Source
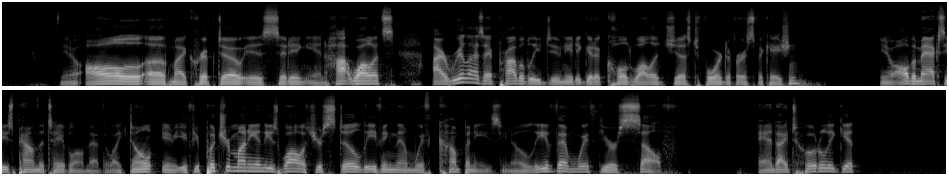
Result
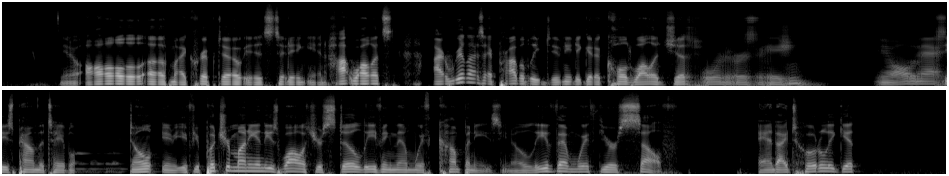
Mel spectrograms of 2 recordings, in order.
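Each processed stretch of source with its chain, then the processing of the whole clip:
0:00.86–0:05.98: low-shelf EQ 150 Hz +4.5 dB + tremolo along a rectified sine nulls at 9.4 Hz
0:06.82–0:09.44: spectrum smeared in time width 82 ms + high-shelf EQ 2,900 Hz −8 dB + downward compressor 12 to 1, threshold −32 dBFS
0:10.17–0:10.71: resonances in every octave B, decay 0.3 s + multiband upward and downward compressor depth 100%
whole clip: no processing

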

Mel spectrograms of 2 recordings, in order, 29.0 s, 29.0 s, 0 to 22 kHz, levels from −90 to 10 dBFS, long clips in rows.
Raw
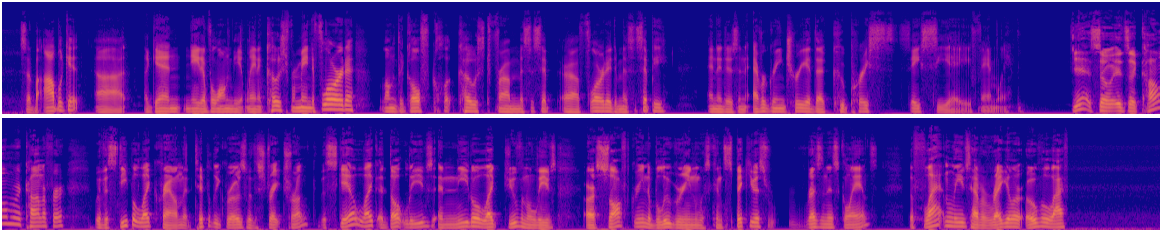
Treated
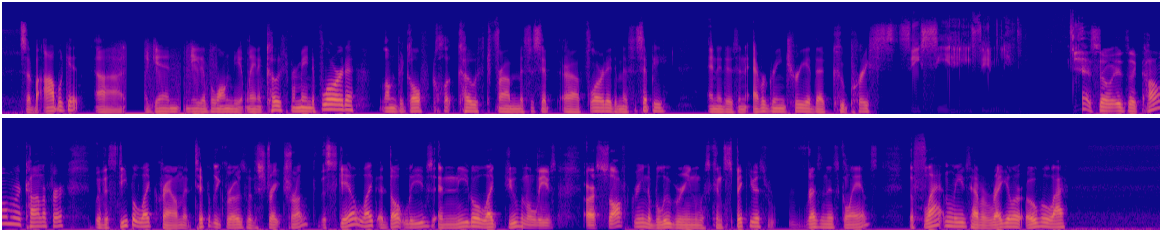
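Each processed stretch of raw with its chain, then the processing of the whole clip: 0:01.29–0:02.69: linear delta modulator 64 kbit/s, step −35 dBFS + Butterworth low-pass 4,500 Hz 48 dB per octave + parametric band 990 Hz −9 dB 2.7 octaves
0:10.94–0:13.51: inverse Chebyshev high-pass filter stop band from 1,200 Hz + hard clipping −32.5 dBFS + multiband upward and downward compressor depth 70%
0:20.98–0:22.26: high-pass filter 220 Hz + high-shelf EQ 2,200 Hz +11 dB
whole clip: treble cut that deepens with the level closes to 980 Hz, closed at −25 dBFS; high-shelf EQ 4,400 Hz +6.5 dB; level −4.5 dB

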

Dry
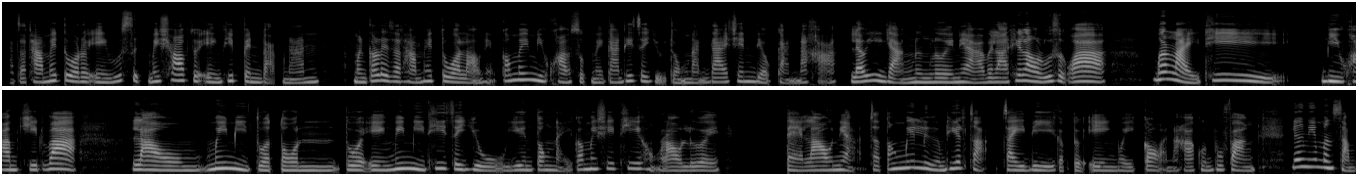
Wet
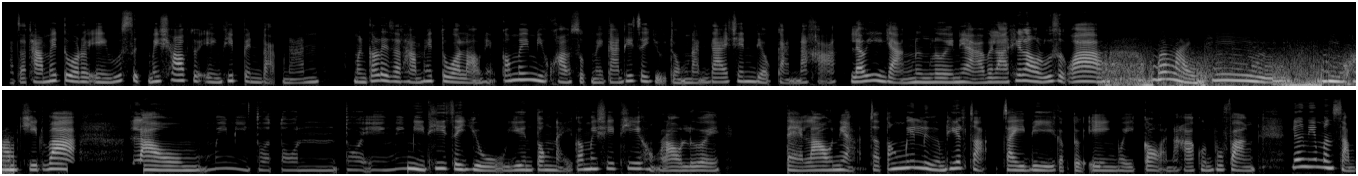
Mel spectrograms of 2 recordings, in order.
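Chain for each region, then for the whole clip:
0:01.65–0:03.79: one scale factor per block 7 bits + shaped tremolo triangle 2.1 Hz, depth 50%
0:10.95–0:13.66: linear delta modulator 32 kbit/s, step −28 dBFS + Chebyshev low-pass filter 1,000 Hz + low-shelf EQ 360 Hz +10.5 dB
0:14.19–0:14.96: linear-phase brick-wall high-pass 520 Hz + one half of a high-frequency compander encoder only
0:15.53–0:17.60: high-shelf EQ 3,000 Hz +11.5 dB + comb filter 1.2 ms, depth 91% + output level in coarse steps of 22 dB
whole clip: no processing

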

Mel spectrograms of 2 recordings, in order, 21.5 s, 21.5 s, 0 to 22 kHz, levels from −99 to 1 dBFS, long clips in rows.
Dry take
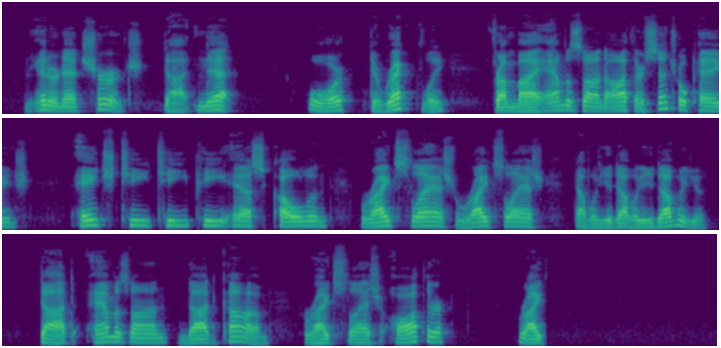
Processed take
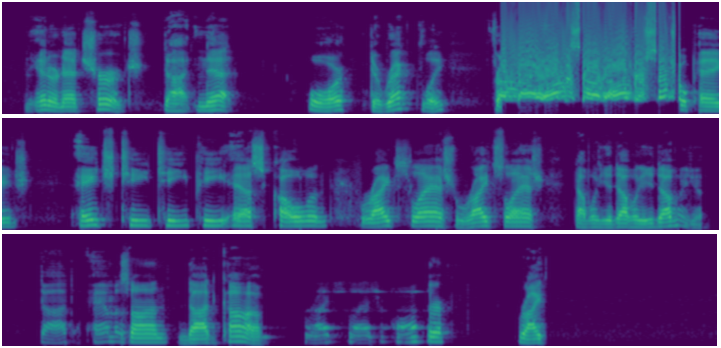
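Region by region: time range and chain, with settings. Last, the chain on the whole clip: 0:04.98–0:06.77: parametric band 5,300 Hz −12.5 dB 2.4 octaves + leveller curve on the samples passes 5 + linear-phase brick-wall high-pass 530 Hz
0:10.14–0:11.50: band-pass filter 190–2,200 Hz + upward compression, threshold −45 dBFS
0:13.91–0:15.52: mains-hum notches 60/120/180/240 Hz + comb filter 1.5 ms, depth 67% + output level in coarse steps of 23 dB
0:16.92–0:18.60: linear-phase brick-wall low-pass 3,800 Hz + resonances in every octave E, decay 0.18 s
whole clip: high-pass filter 370 Hz 6 dB per octave; high-shelf EQ 5,400 Hz +11.5 dB; brickwall limiter −22.5 dBFS

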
